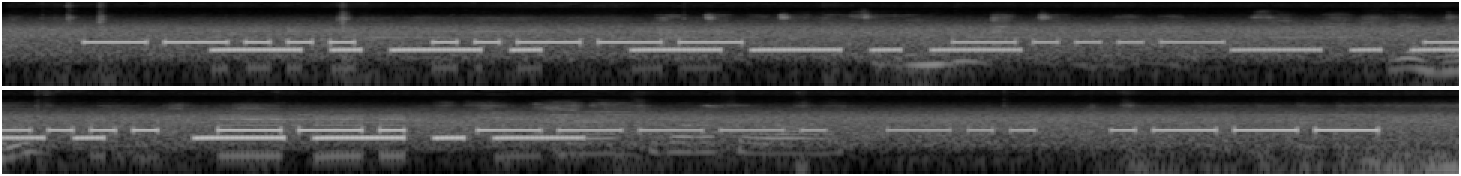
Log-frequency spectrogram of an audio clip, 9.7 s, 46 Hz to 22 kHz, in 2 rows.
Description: Morse code, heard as two keyed tones, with radio static, fading and the noise inside a car. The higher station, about 17 wpm, 1160 Hz: 72 <BT> BG9DJ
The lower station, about 12 wpm, 670 Hz: CQ CQ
